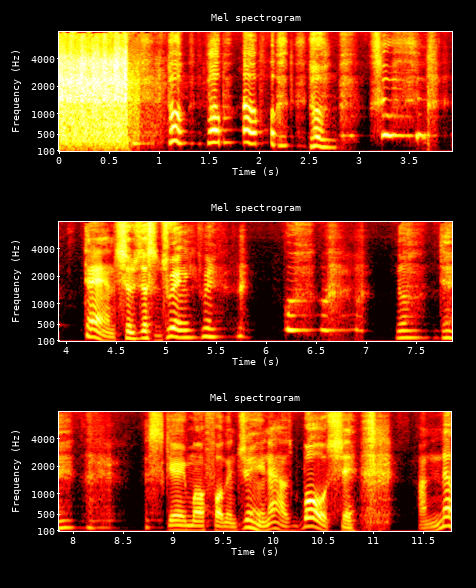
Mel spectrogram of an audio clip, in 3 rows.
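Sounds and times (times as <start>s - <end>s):
machine gun fire: 0.0s - 1.3s
speech: 1.2s - 11.7s.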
